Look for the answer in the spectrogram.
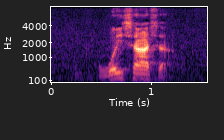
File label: "Red", Pingelapese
